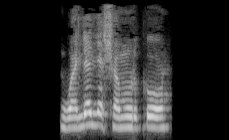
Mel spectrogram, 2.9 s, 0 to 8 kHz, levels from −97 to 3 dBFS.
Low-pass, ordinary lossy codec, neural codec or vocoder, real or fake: 7.2 kHz; MP3, 32 kbps; codec, 16 kHz, 2 kbps, X-Codec, HuBERT features, trained on balanced general audio; fake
